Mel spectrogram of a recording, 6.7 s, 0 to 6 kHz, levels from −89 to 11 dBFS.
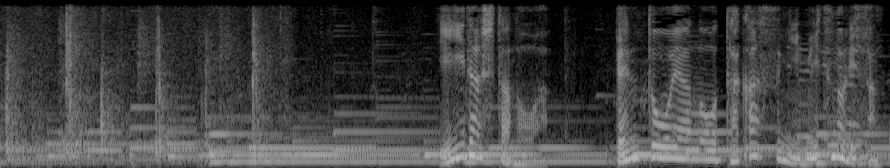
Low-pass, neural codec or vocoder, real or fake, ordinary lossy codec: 5.4 kHz; none; real; none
